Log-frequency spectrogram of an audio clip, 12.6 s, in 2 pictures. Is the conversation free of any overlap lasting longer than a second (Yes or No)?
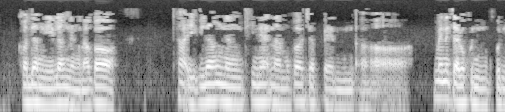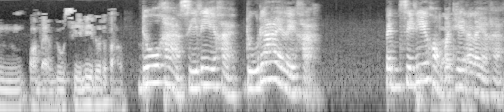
Yes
